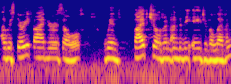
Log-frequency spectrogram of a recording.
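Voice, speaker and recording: Speaking with an American accent, a woman uses a fairly low, somewhat breathy voice with monotone, flat intonation at a moderate pace. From US South, Florida (Miami Beach). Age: 80s+. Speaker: psychotherapist. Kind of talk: interview.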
